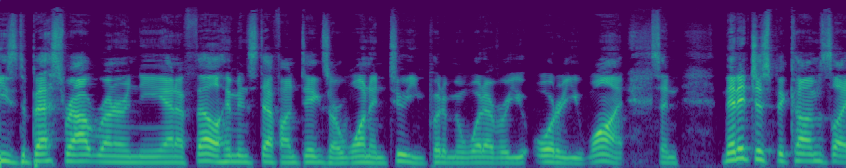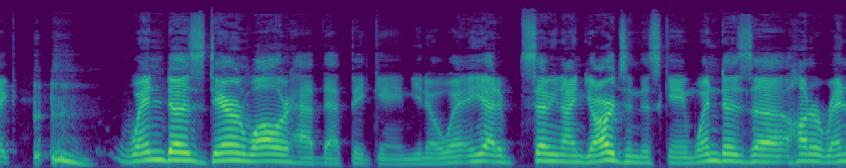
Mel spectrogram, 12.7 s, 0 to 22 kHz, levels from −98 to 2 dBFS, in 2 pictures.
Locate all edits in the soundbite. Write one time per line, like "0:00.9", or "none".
0:04.9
